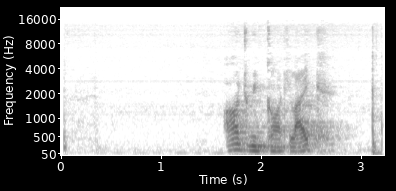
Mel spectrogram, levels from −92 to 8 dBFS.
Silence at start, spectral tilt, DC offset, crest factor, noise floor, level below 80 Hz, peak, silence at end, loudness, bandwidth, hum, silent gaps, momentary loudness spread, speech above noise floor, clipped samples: 0.05 s; -6.5 dB/octave; under 0.1%; 20 dB; -71 dBFS; -70 dBFS; -22 dBFS; 0 s; -39 LUFS; 15.5 kHz; none; none; 18 LU; 34 dB; under 0.1%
